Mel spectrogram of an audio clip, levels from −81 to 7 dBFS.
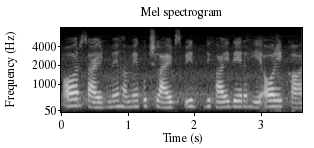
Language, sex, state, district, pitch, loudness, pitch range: Hindi, female, Haryana, Rohtak, 200 Hz, -17 LUFS, 185-215 Hz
